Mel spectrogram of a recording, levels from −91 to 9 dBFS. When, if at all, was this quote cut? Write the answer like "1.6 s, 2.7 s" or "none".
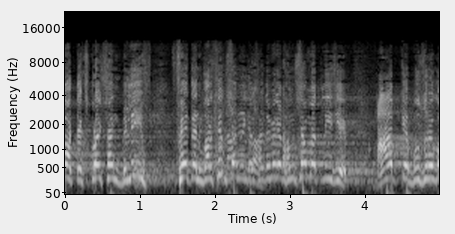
2.5 s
